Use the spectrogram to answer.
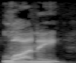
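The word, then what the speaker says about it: Lunny: key player which is Kevin how do you pronounce his name Lonnie Lonnie so the Lonnie's own this farm they renamed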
